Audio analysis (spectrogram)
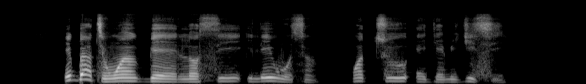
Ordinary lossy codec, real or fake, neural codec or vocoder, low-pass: none; real; none; 10.8 kHz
